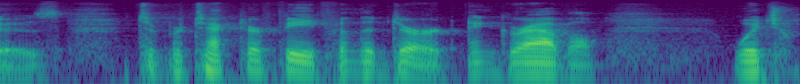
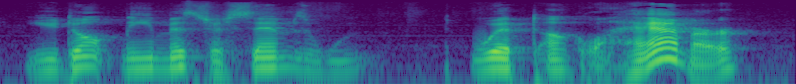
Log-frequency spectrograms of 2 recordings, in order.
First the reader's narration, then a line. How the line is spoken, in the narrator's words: stammered an unbelieving Christopher John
